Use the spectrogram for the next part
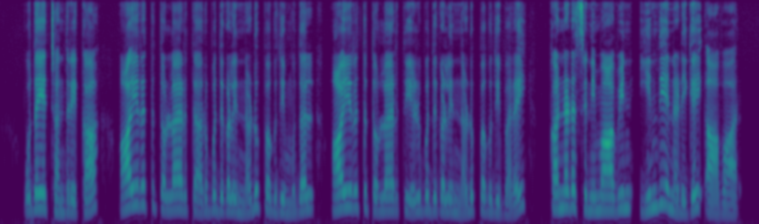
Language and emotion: Tamil, neutral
